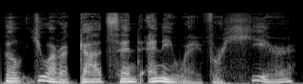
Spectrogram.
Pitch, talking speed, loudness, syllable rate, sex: 115 Hz, 160 wpm, -18 LUFS, 4.7 syllables/s, male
